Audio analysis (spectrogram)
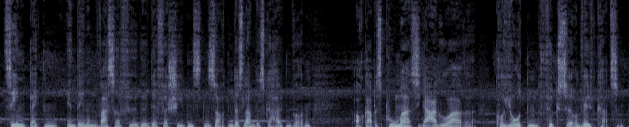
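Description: A man's voice: mid-range voice, expressive, normal speed, a little hiss or hum, lightly acted. A man reading the part of a Spanish conquistador giving his account of what he witnessed. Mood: reporting, composed. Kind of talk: dramatic reading of historical accounts.

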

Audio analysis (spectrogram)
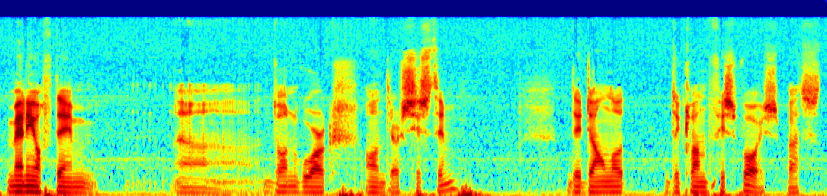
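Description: A man presenting an informal step-by-step software tutorial in a repetitive, instructional way, often checking in with short tags. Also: a bass voice, slow pace, vocal fry, slight background noise.

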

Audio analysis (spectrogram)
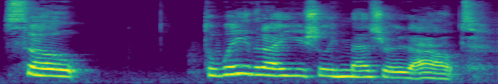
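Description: A young adult woman with a raspy voice from the flu, casually talking through a crochet tutorial at a table, chatty with fillers and restarts. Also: fairly high pitch, expressive, unhurried, mellow. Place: indoors at a wooden table. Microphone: camera over a tabletop, hands only.

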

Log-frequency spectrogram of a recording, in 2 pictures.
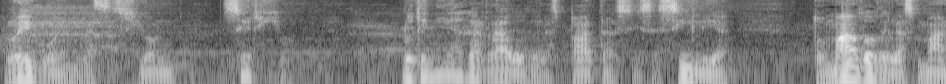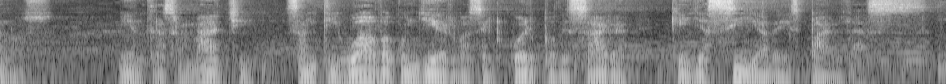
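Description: A man's voice: low voice, expressive, unhurried, over music. A man, narrating an eerie rural tale as the scripted storyteller of a radio drama. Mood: storytelling.

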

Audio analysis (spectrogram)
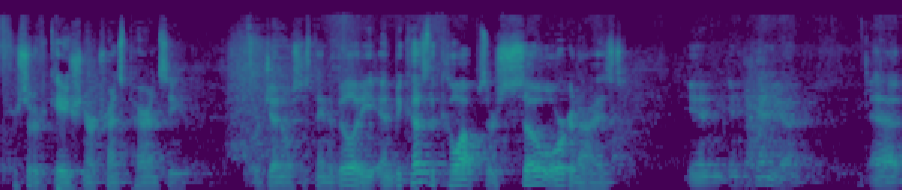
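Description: A man speaking on a panel discussion, explaining at a measured pace with frequent fillers and restarts. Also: fairly low pitch, slight background noise. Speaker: coffee trader on a panel. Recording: echoey conference hall.

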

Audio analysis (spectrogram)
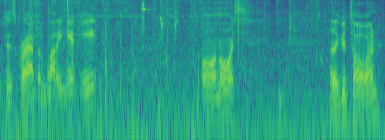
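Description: Brief: Australian charter guide, middle-aged, relaxed and instructive, recorded on an action camera in a boat, with clear outdoor noise. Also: male voice, fairly high pitch, slow. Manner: encouraging, instructive, laid-back. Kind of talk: casual on-water coaching. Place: small boat on open water outdoors.

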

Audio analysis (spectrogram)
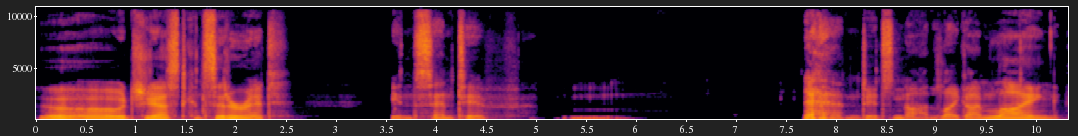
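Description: A man playing an ancient banished villain in an intimate roleplay audio, seductive, possessive and scheming, with teasing, lingering pauses. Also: sits low, a little mellow, full character voice. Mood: playful, coaxing.

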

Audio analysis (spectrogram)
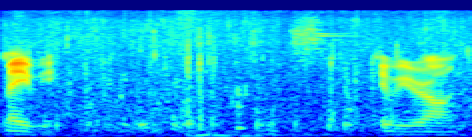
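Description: A man's voice: deep voice, level tone, slow pace. A man chatting casually with a friend during a game, joking with some mild swearing. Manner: joking, mildly profane. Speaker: gamer playing with a friend. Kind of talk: casual gaming chat. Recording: background game noise of sea and boat.

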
